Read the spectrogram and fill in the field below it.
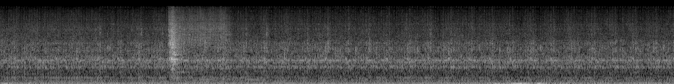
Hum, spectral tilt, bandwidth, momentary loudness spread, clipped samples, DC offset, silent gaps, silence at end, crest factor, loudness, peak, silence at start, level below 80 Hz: none; -1.5 dB/octave; 16 kHz; 10 LU; under 0.1%; under 0.1%; none; 0 s; 24 dB; -28 LUFS; -4 dBFS; 0 s; -38 dBFS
